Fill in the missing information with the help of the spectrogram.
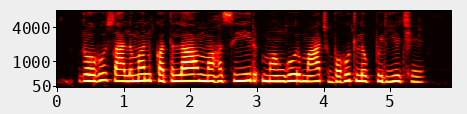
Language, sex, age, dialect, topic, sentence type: Maithili, female, 18-24, Eastern / Thethi, agriculture, statement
